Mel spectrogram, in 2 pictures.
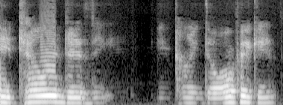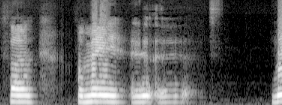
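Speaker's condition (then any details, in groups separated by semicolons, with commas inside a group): Cerebral palsy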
